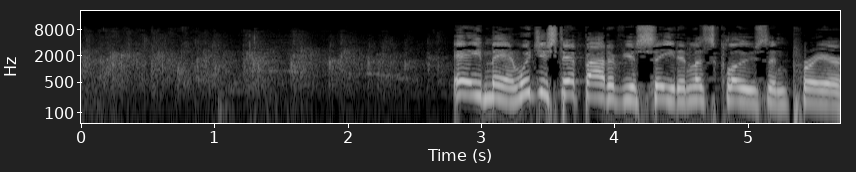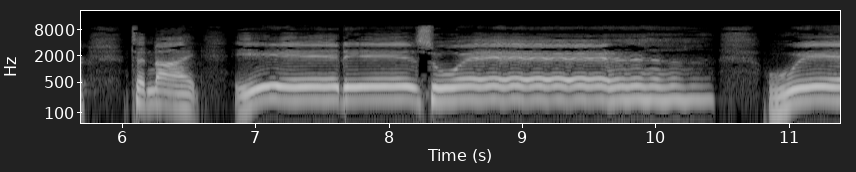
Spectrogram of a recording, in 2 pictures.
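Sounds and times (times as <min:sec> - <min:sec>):
congregation clapping during a church service: 0:00.0 - 0:04.0
speech: 0:02.8 - 0:11.3.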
